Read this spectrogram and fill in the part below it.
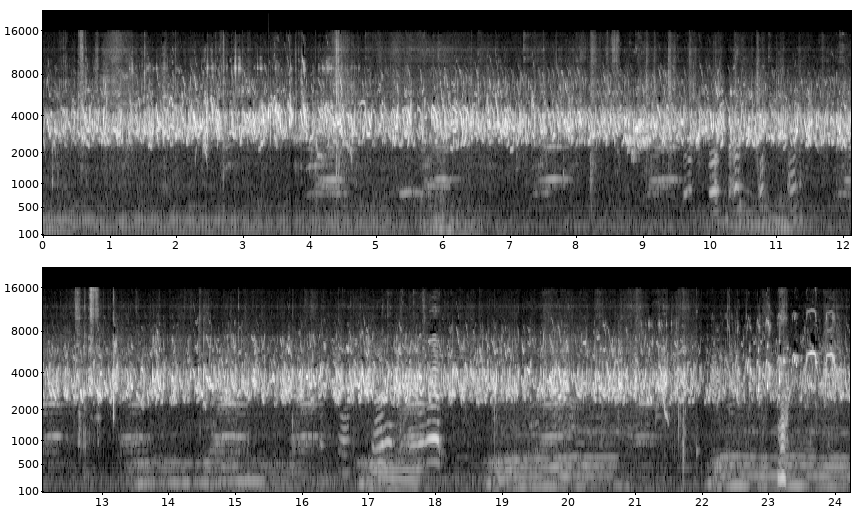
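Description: Many chicks peep loudly and constantly, close by.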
